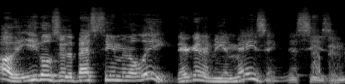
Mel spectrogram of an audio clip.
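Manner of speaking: mock-enthusiastic sarcasm. Giving an example of sarcasm after another speaker asks for some: sarcastic. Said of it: "Give me something".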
